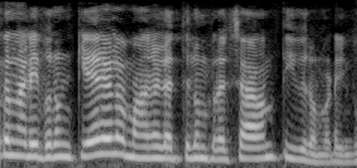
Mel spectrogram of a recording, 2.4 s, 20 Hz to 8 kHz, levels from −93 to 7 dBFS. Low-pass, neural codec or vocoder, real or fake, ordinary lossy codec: none; codec, 16 kHz, 2 kbps, FreqCodec, larger model; fake; none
